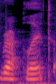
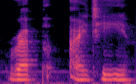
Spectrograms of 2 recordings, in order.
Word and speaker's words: Repl.it: this site is repl dot I T it's pronounced repli'd although some people say rep I T which sounds weird and basically what this does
